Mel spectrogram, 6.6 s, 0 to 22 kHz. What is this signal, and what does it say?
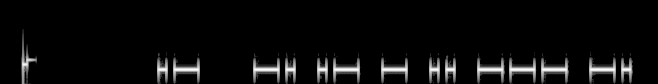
Morse code, heard as a keyed tone, about 15 wpm, 700 Hz. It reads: A NATION
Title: Sentences from Top 1000 Words - Review Part 6 - 15wpm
